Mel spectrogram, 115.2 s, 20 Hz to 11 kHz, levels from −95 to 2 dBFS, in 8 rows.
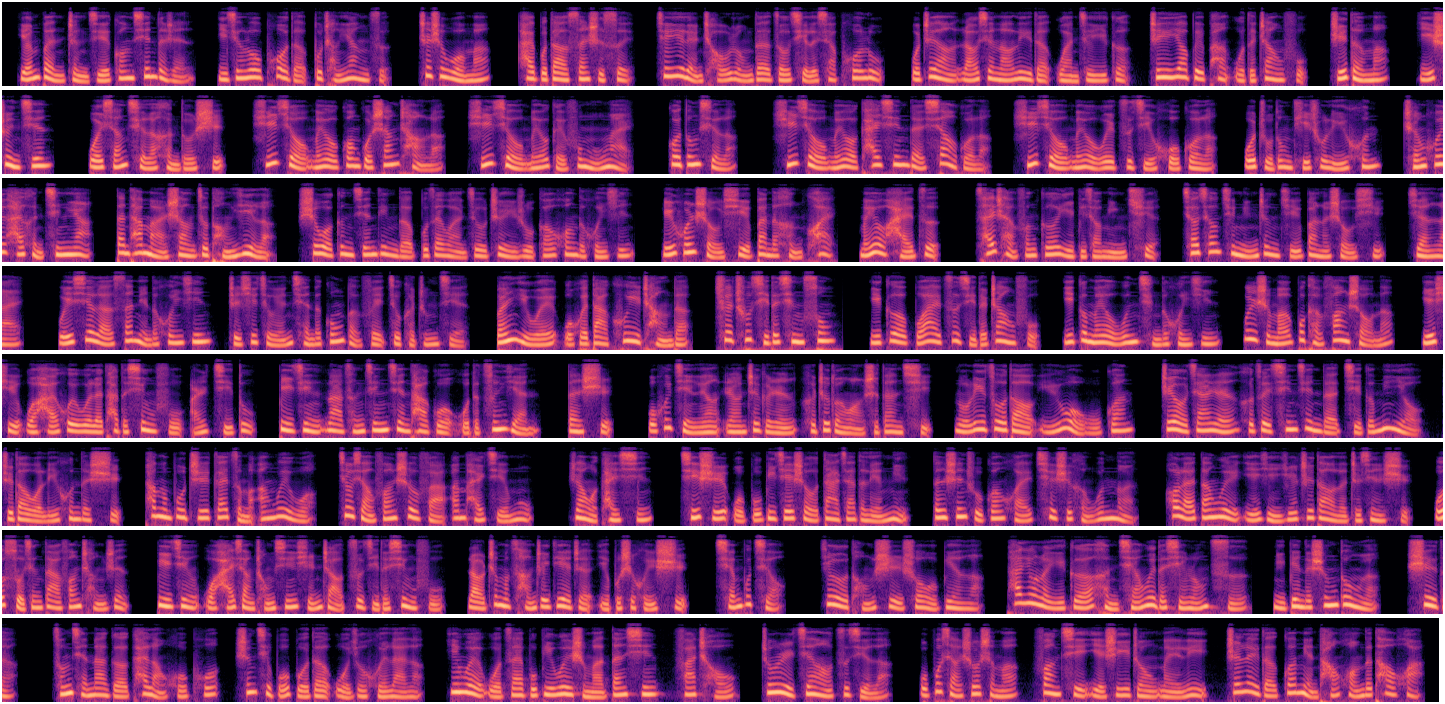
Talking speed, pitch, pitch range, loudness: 260 characters per minute, 215 Hz, 185-250 Hz, -20 LUFS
